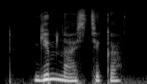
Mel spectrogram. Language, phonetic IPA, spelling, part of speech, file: Russian, [ɡʲɪˈmnasʲtʲɪkə], гимнастика, noun, Ru-гимнастика.ogg
- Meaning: 1. gymnastics 2. physical exercises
